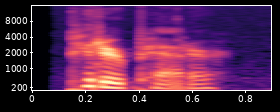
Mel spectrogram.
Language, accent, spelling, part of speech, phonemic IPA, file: English, US, pitter-patter, noun / verb, /ˈpɪt.ɚˈpæt.ɚ/, En-us-pitter-patter.ogg
- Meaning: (noun) A soft, percussive sound, as of tiny feet, or of rain on a rooftop; patter; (verb) To patter; to scurry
